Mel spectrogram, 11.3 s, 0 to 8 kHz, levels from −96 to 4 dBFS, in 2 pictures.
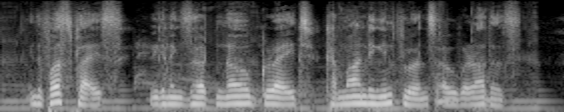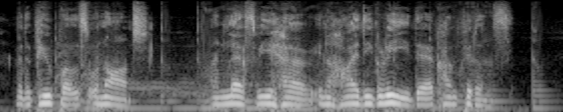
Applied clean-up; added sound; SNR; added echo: none; Musical instrument + Musical instrument; 18 dB; none.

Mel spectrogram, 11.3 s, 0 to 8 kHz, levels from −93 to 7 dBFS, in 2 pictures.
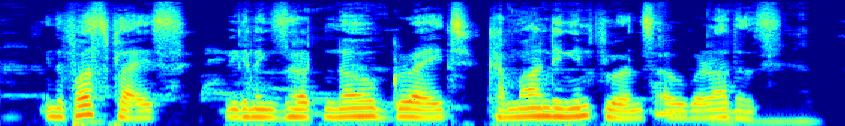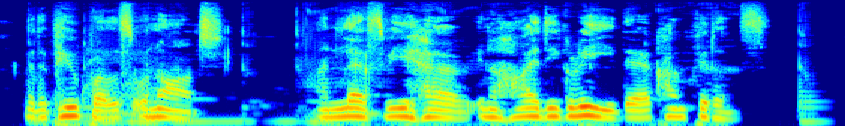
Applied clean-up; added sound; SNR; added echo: classical method Wiener filter.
